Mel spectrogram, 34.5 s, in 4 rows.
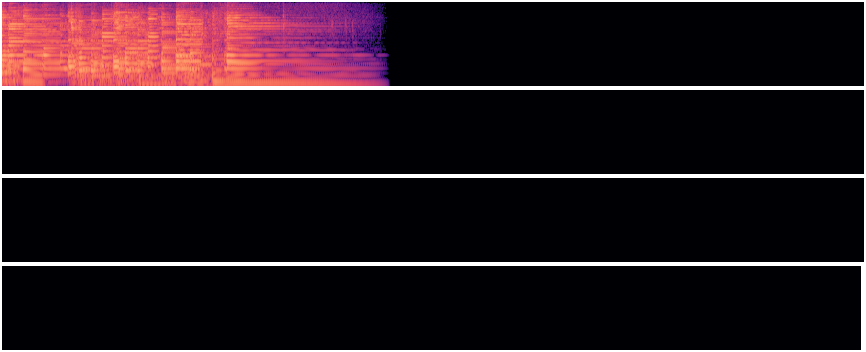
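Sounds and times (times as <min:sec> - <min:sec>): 
banjo: 0:00.0 - 0:03.8.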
